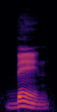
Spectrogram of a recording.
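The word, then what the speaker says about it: בן: So when we encounter the word ben for son, there's a dagesh in that word, and therefore the beit is pronounced as a b, as in boy, ben.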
